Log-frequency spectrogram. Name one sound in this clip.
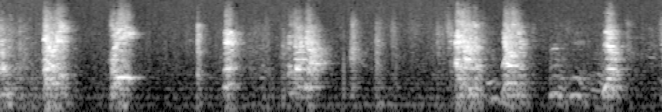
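A man speaks nearby in short, animated bursts.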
